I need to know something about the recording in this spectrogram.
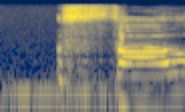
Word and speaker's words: pho: But every time I see it, they put a pronunciation thing in it, and they pronounce it pho, F-U-H.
